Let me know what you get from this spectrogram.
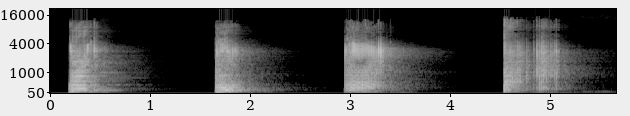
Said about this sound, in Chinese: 玉面狐狸也不肯轻易饶人，扒开自己的屁股，整个人骑坐在铁扇公主脸上，屁眼伸缩之间又有连环臭屁涌出。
